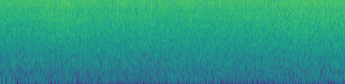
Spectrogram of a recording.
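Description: Heavy rain pouring down in a steady, even hiss, with no gusts or thunder.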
